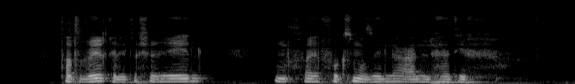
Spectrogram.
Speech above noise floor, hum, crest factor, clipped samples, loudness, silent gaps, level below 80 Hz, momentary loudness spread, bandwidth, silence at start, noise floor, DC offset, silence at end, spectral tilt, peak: 34 dB; none; 20 dB; under 0.1%; -32 LUFS; none; -60 dBFS; 8 LU; 11 kHz; 0.6 s; -65 dBFS; under 0.1%; 0.75 s; -7 dB/octave; -12 dBFS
